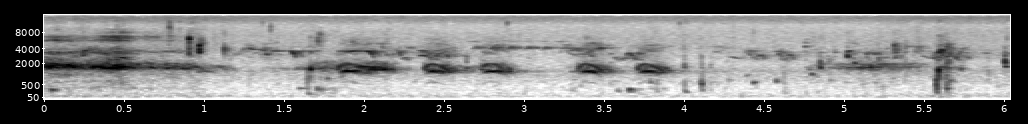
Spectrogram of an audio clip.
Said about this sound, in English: The song of the birds, the music of the water.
